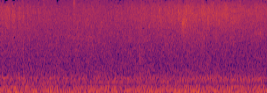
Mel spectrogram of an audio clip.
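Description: A steady, low rumbling light-storm ambience, with gusting wind and a continuous wash of rain, fairly quiet and unbroken throughout, with no voices.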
